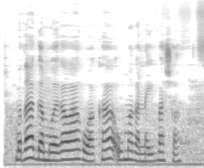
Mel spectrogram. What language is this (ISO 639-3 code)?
kik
